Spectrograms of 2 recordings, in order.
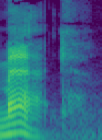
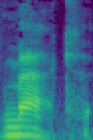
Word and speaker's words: Mak: It's Dorian Mack. M-A-K. I thought at first maybe they mispronounced Maitha as Math. But it is Mack. M-A-K. So it has the same initials.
